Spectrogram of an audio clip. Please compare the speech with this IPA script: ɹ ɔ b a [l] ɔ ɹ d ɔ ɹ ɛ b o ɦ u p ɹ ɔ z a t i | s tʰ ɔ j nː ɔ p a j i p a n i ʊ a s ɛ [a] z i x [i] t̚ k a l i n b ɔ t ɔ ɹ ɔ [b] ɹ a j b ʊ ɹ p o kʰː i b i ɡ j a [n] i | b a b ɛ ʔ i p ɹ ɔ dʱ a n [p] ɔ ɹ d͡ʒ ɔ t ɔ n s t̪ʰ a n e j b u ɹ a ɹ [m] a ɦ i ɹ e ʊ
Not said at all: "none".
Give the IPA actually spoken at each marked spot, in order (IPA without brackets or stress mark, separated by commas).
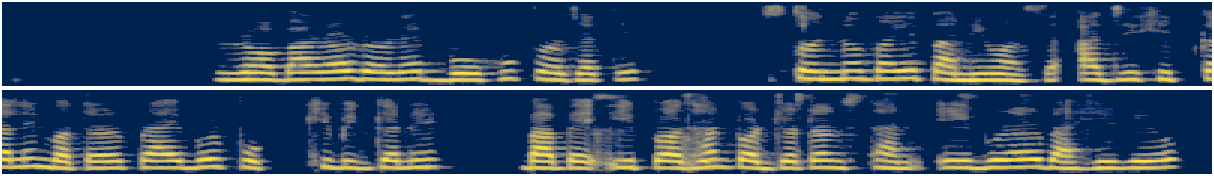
ɹ, a, i, p, n, p, b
